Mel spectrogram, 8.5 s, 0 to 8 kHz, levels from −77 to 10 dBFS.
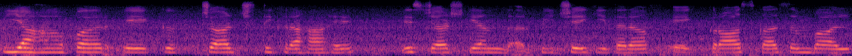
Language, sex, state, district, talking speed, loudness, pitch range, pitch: Hindi, female, Madhya Pradesh, Dhar, 135 wpm, -21 LUFS, 200-220 Hz, 210 Hz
